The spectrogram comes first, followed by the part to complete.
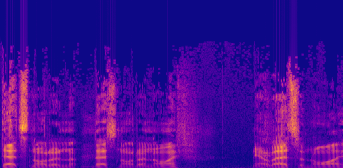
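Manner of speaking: put-on Australian accent. Answering a challenge to show an Australian accent: Australian accent. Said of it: "when I'm doing an Australian accent".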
